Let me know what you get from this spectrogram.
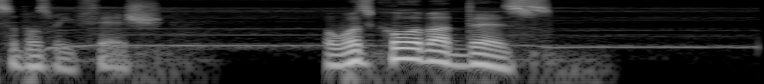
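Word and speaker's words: Ghoti: for this is actually fish. G h o ti is actually supposed to be pronounced as fish because of how the English language works.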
